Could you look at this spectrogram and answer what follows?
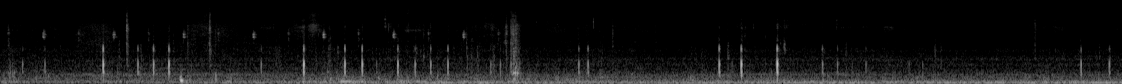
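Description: Car cabin noise while driving slowly on an unpaved dirt road: a steady low rumble with scattered light clicks and rattles.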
